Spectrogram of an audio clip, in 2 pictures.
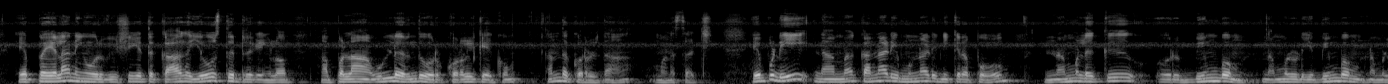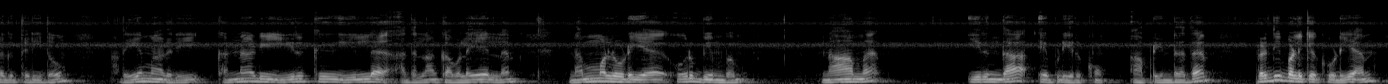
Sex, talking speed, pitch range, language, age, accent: male, 95 wpm, 100-130 Hz, Tamil, 30-49, native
